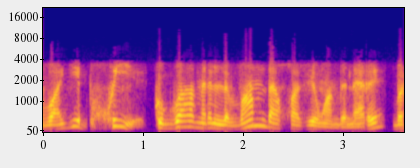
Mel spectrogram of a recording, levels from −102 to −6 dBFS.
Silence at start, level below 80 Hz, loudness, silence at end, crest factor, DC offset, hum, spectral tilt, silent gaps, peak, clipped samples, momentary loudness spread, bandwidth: 0 s; -62 dBFS; -16 LUFS; 0 s; 16 dB; under 0.1%; none; -8 dB/octave; none; 0 dBFS; under 0.1%; 5 LU; 5.2 kHz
